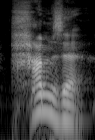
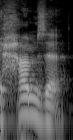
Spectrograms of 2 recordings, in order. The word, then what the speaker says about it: Hamza: it would be pronounced hamza hamza ha is our strong h and then ha is our h like in english the weaker h so it would be hamza and uh hamza is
